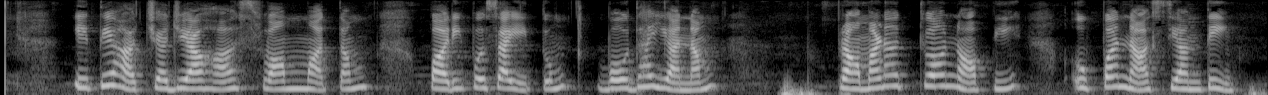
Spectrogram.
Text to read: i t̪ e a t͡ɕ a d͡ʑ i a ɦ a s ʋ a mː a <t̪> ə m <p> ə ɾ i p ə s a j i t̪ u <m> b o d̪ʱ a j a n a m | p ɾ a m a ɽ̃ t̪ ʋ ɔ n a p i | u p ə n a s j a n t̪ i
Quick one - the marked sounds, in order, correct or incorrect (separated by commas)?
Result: correct, correct, correct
